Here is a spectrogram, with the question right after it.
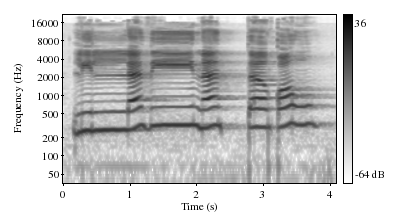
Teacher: Jadi nunnya jangan dipanjangin ya. Pokoknya dari nun langsung kita tekan ke ta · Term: hamzah wasol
